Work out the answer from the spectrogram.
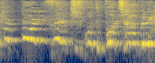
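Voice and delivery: very high, loud hammed-up panic; nonstop screaming. Brother screaming through the forty-second ride, nonstop screaming. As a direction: imitate relentless terrified yelling, laughing as you go. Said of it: "doesn't stop screaming until the ride is over".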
